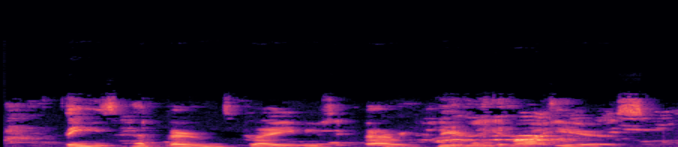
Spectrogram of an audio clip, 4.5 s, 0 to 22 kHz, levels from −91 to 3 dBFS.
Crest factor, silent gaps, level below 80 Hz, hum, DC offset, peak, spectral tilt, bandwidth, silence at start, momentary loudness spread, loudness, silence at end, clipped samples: 18 dB; none; -62 dBFS; none; under 0.1%; -2 dBFS; -3.5 dB/octave; 8.4 kHz; 0.05 s; 9 LU; -20 LUFS; 0.05 s; under 0.1%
